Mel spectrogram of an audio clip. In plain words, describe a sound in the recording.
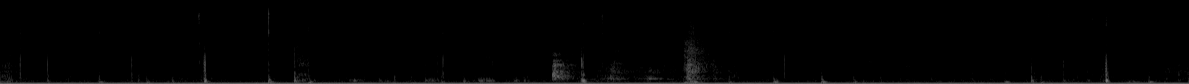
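Blocks are placed in a video game with soft tapping clicks.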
